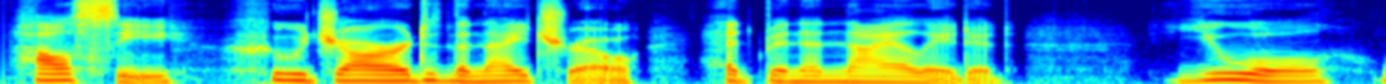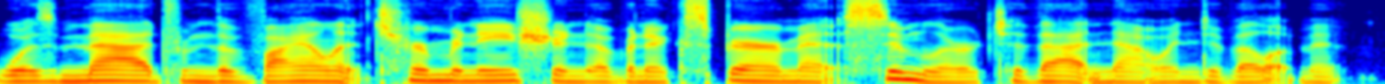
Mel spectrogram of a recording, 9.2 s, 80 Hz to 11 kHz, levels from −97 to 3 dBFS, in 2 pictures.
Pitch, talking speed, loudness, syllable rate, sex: 170 Hz, 155 wpm, -18 LUFS, 5.6 syllables/s, female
